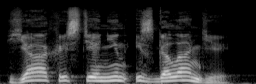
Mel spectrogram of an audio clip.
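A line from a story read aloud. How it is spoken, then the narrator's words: Loud deep-breath speech. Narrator (Russian): набрав полную грудь воздуха, я громко сказал по-немецки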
